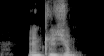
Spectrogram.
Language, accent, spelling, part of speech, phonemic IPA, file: French, France, inclusion, noun, /ɛ̃.kly.zjɔ̃/, LL-Q150 (fra)-inclusion.wav
- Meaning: inclusion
